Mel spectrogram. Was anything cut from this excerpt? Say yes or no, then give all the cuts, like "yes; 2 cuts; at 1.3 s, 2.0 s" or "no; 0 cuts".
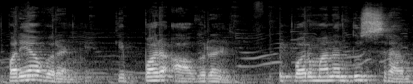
yes; 2 cuts; at 1.0 s, 2.9 s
